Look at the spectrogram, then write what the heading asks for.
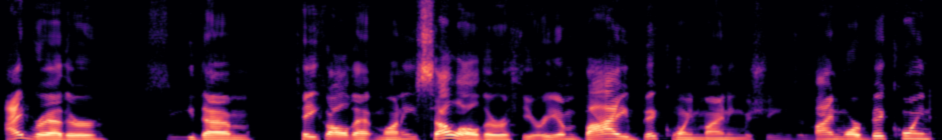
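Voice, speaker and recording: A man's voice: a little high, normal speed, a bit bright, clear, resonant tone, dry recording, clean studio sound. A man hosting a livestream in casual chat, rambling with many restarts and losing his voice. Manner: rambling, restarts often, reads chat comments. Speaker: livestream host.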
